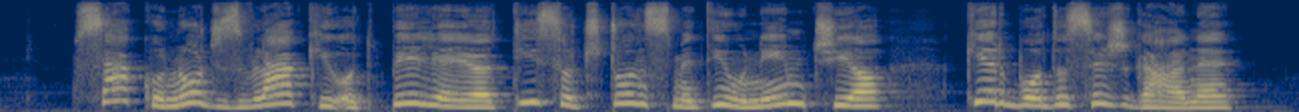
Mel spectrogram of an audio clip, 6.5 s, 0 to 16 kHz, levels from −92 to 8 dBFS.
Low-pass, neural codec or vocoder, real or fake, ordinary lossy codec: 14.4 kHz; none; real; none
